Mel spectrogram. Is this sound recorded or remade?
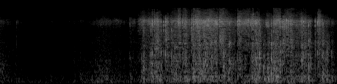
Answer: recorded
